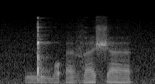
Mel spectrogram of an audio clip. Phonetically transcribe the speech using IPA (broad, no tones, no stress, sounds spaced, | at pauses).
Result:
ŋ͡ǃ u m ɔ ʔ æ v æ ʃ æ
